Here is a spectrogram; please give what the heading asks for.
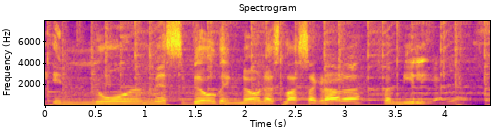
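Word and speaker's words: Sagrada Família: to this absolutely enormous building known as La Sagra Familia.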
